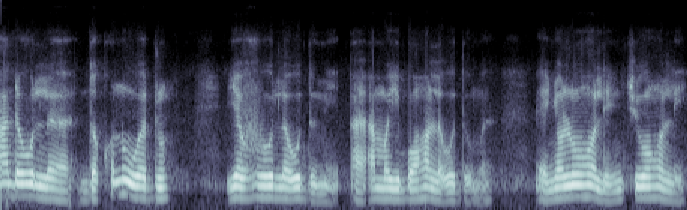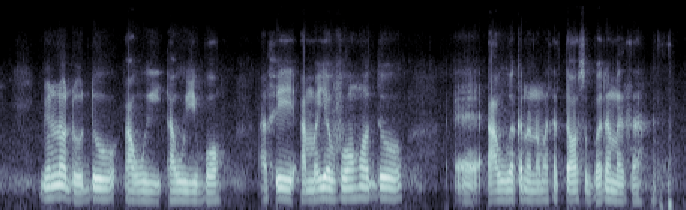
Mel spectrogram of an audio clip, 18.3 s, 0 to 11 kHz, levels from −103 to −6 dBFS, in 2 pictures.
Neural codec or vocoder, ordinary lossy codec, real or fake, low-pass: none; Opus, 24 kbps; real; 7.2 kHz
